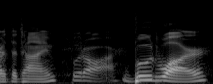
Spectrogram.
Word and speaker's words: boudoir: Start like I didn't know that it was called boudoir at the time. Boudoir. Yeah. You're not even saying it right. I ain't gonna even try. Boudoir. It's fine. It's a French word.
